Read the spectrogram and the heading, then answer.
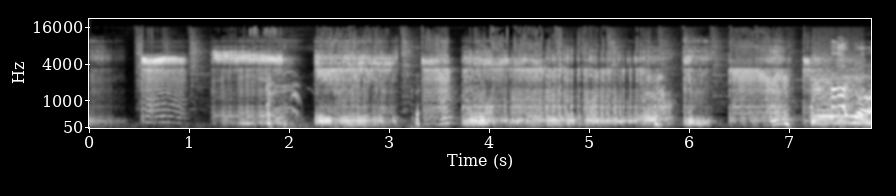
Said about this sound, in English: That is not a guitar pedal. Yes, it is. That is just a fart machine disguised as a guitar pedal.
